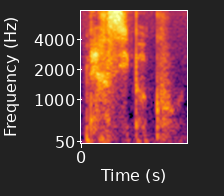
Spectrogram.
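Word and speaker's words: merci beaucoup: And um here too you don't pronounce the B because it is the last letter of the word. Mercy poku.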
